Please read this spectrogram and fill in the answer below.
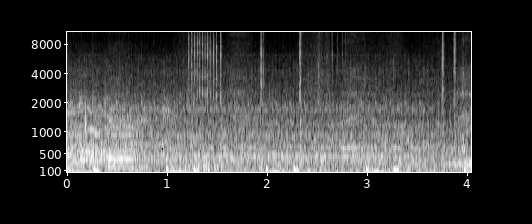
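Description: A car engine running under soft background music, with a few sharp clicks near the end.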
